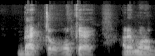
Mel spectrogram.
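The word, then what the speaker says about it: Beightol: And how do you pronounce his last name? Bechtel. Bechtel.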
